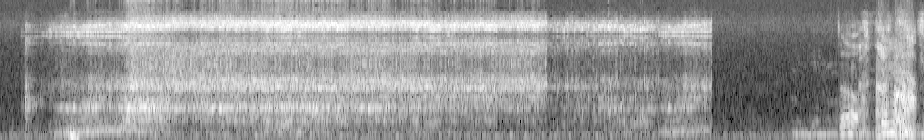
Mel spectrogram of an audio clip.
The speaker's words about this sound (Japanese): これ、今の音はですね、便所の流れる音です。 はい。 あ、じゃーっと。 流したぞと。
